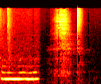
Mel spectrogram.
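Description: A woman humming one steady "mmm" note for just under a second, followed by a short, soft hiss.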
